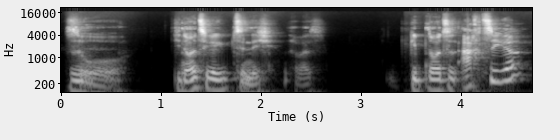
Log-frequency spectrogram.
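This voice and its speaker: A man's voice: mid-range voice, wildly swooping pitch, normal speed, creaky, breathy edge. A man co-hosting a podcast in casual conversation. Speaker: podcast co-host. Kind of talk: casual chat.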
